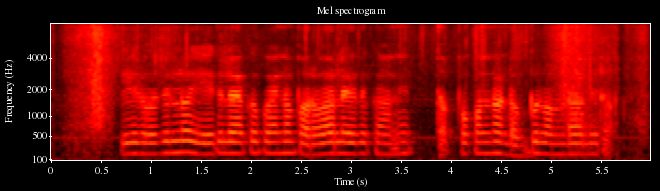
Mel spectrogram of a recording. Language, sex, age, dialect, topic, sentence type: Telugu, female, 41-45, Utterandhra, banking, statement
